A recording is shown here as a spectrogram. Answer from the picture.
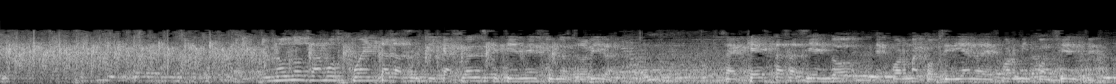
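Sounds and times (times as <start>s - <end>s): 
audience applause: 0.0s - 5.8s
speech: 2.8s - 11.1s.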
